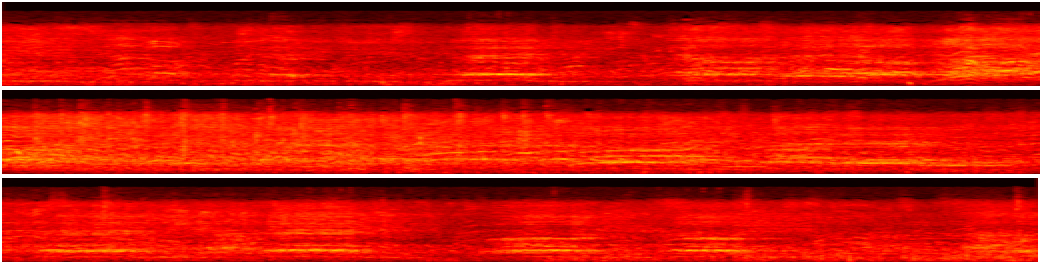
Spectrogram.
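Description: Men in a crowd shout and cheer nearby.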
